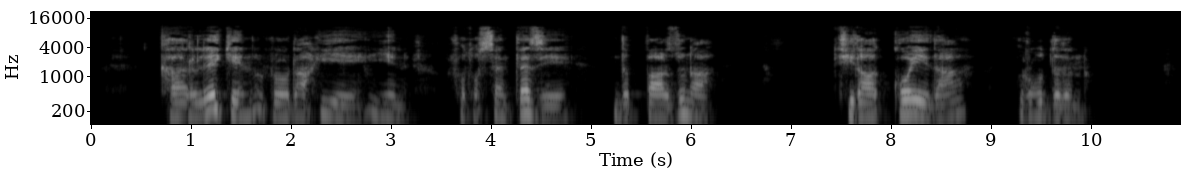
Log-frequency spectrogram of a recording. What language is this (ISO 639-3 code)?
kur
